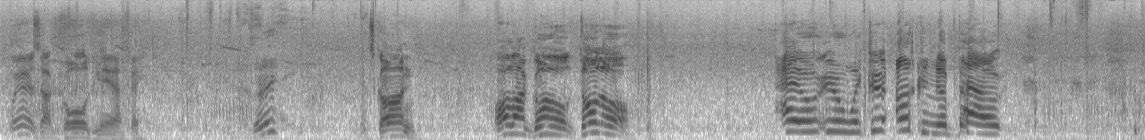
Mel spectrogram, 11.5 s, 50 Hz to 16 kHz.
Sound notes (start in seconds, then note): 6.2 speaks Spanish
